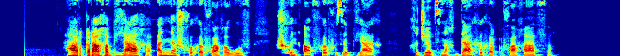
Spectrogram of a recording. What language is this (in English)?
Kabardian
